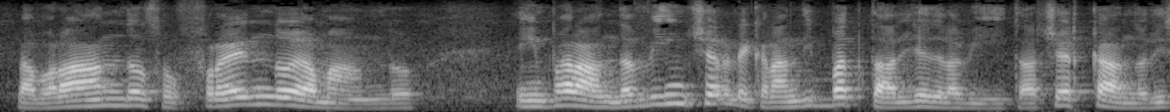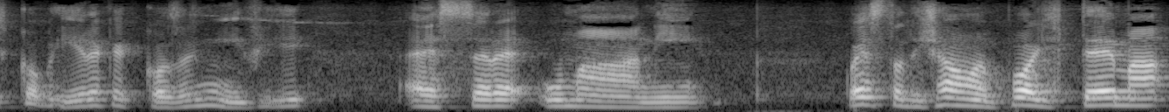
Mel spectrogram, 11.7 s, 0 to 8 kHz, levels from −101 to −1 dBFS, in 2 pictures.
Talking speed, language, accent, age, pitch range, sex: 145 wpm, Italian, native, 30-49, 140-185 Hz, male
